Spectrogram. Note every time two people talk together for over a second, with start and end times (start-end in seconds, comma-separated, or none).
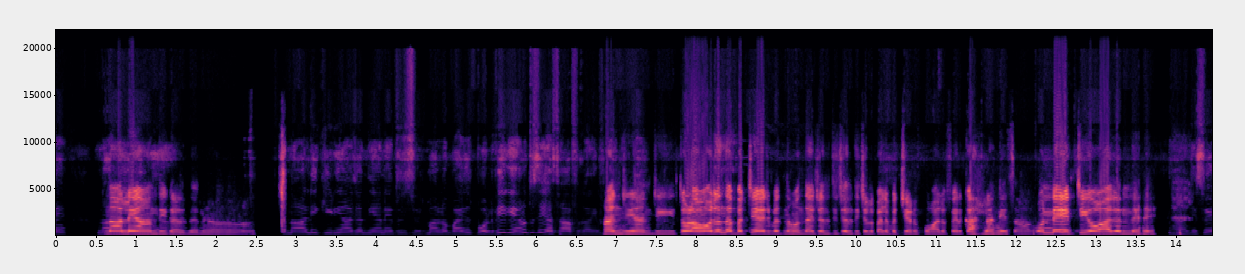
none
